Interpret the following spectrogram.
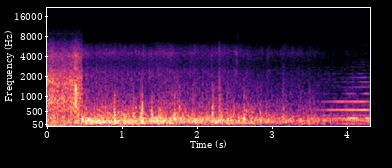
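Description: Wind buffeting the microphone: a steady rushing noise that eases off toward the end, as music starts to come in.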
